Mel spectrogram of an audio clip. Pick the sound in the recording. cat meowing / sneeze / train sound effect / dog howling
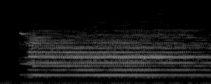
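train sound effect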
